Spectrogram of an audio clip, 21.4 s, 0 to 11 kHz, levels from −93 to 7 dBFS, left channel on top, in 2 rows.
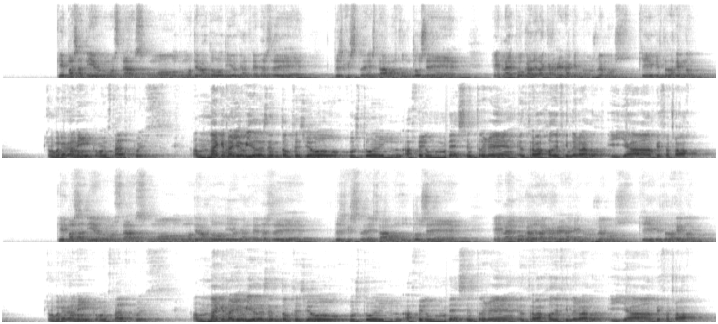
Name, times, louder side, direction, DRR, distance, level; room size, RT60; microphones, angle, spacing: voice 1, 0.8-4.6 4.9-7.0 7.4-10.4, left 1 dB, 65° left, 4.8 m, -29 dB
voice 2, 11.4-12.9 13.6-21.0, left 2 dB, 50° left, 1.1 m, -21 dB
23.5 x 19.0 x 9.0 m
head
